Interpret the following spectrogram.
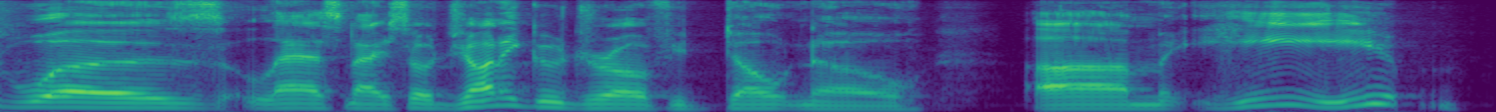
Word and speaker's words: Gaudreau: How do you pronounce it, Mark? Gaudreau.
